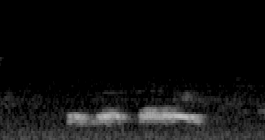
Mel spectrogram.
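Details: Spotted dove cooing as a decoy to call wild birds: one soft phrase of two short hollow notes and a longer wavering coo, distant, with low background hiss.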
